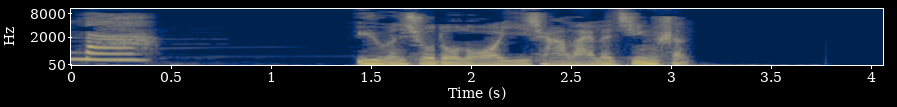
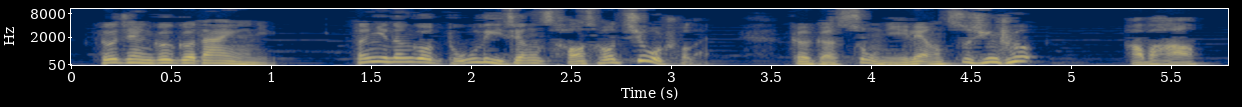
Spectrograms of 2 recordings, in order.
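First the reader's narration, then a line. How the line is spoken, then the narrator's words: Gentle smile. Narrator (Chinese): 李浩微微一笑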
